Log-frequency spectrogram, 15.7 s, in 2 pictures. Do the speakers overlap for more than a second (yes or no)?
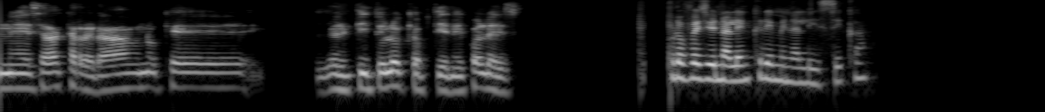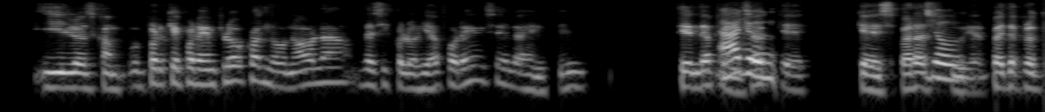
no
